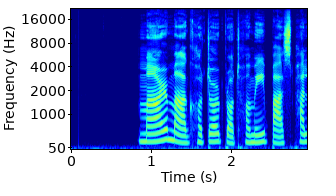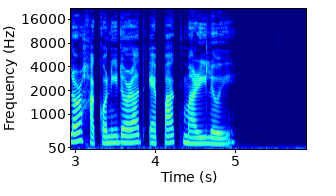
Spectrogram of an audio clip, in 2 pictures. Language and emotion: Assamese, neutral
